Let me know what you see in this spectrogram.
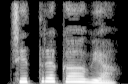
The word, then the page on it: ಚಿತ್ರಕಾವ್ಯ: citrakāvya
